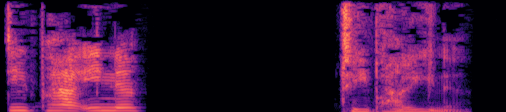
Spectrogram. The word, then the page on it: tiphaine: Dutch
